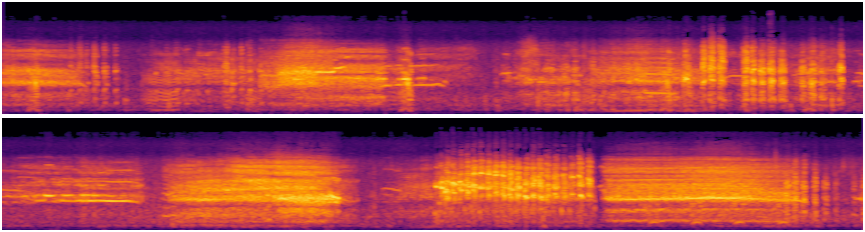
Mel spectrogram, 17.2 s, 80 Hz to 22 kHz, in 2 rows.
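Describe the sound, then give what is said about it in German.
Griffon vultures, huge birds with a wingspan of about 2.5 metres, give harsh, cackling calls in a continuous run of loud bursts with short pauses between, with no one talking. “Der Gänsegeier ist ein riesiger Vogel mit einer Flügelspannweite von gut 2,5 Metern.”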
